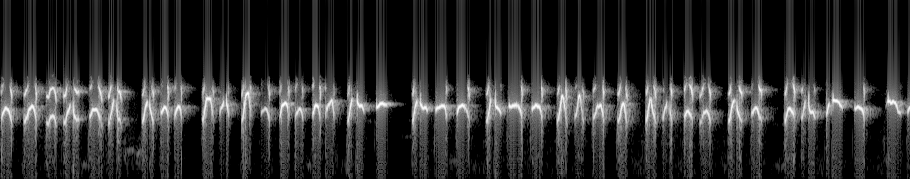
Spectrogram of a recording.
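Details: Domestic cockatiel singing lively, jumbled whistled phrases, quick rising and falling notes grouped into bursts with brief silences.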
